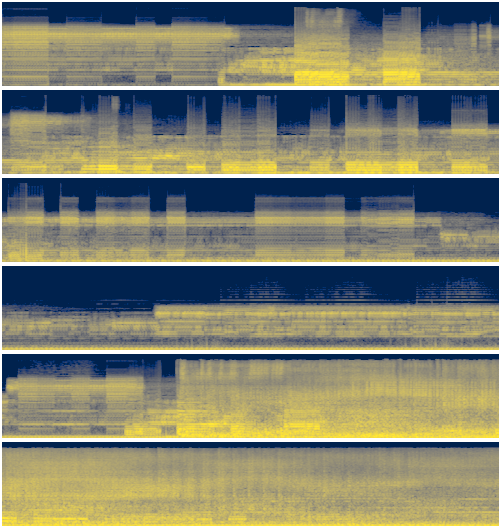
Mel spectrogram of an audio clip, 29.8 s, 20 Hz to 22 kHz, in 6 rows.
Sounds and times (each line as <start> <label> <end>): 21.6 explosion-like and rattling sounds 29.8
